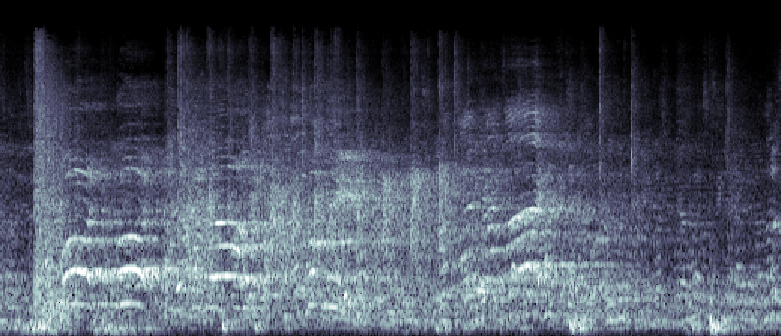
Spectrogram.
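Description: A cricket bat strikes the ball with a sharp crack about half a second in, followed by several seconds of players shouting and calling to each other, echoing in a large sports hall.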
